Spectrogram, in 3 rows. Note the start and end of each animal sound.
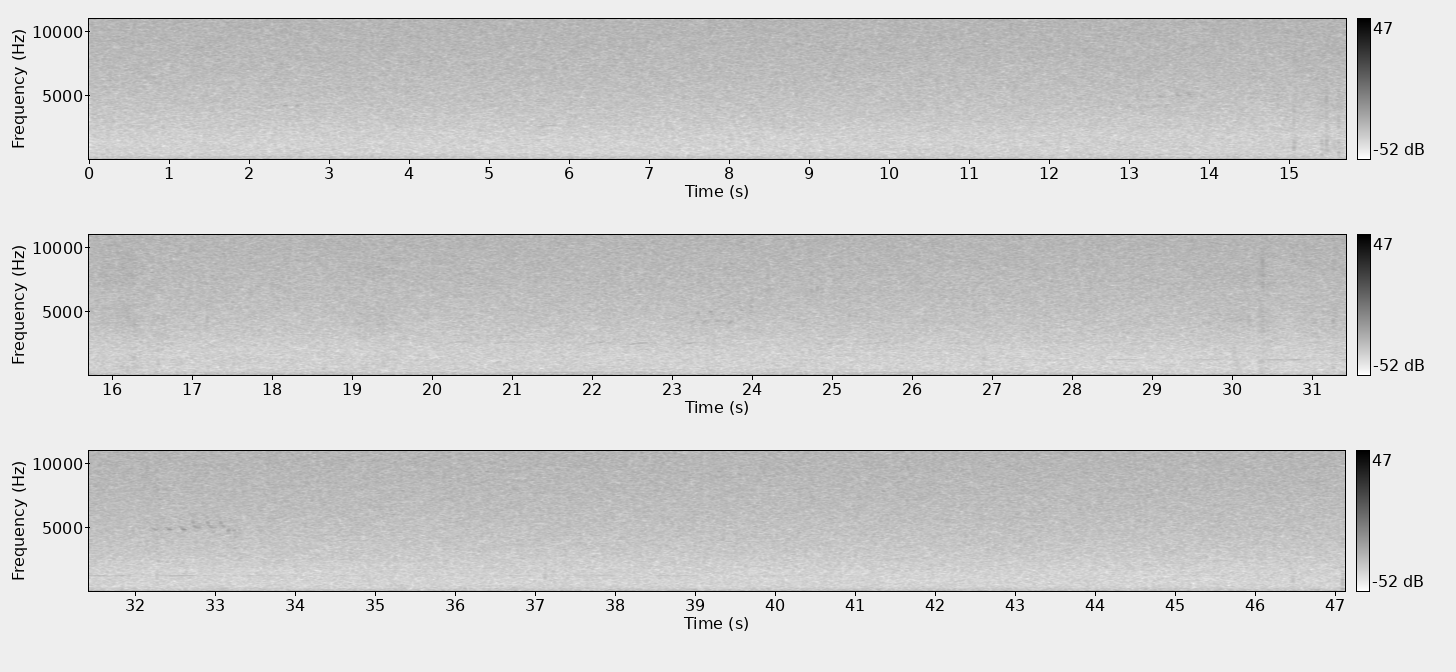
[1.79, 2.91] Yellow-rumped Warbler (Setophaga coronata)
[5.41, 5.89] Red-breasted Nuthatch (Sitta canadensis)
[19.85, 23.59] Red-breasted Nuthatch (Sitta canadensis)
[32.06, 33.35] Yellow-rumped Warbler (Setophaga coronata)

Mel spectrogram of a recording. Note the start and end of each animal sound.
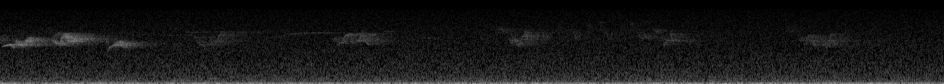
[0.00, 1.75] Scarlet Tanager (Piranga olivacea)
[0.52, 8.70] Red-eyed Vireo (Vireo olivaceus)
[2.28, 3.57] Eastern Wood-Pewee (Contopus virens)
[5.10, 6.65] Ovenbird (Seiurus aurocapilla)

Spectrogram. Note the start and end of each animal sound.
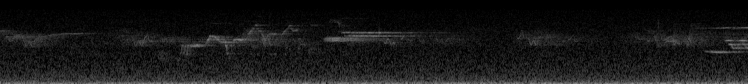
[0.00, 1.13] Eastern Wood-Pewee (Contopus virens)
[0.00, 7.49] Red-eyed Vireo (Vireo olivaceus)
[1.49, 3.22] Swainson's Thrush (Catharus ustulatus)
[3.19, 4.82] Wood Thrush (Hylocichla mustelina)
[6.76, 7.49] Black-throated Green Warbler (Setophaga virens)
[6.86, 7.49] Wood Thrush (Hylocichla mustelina)

